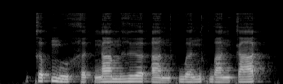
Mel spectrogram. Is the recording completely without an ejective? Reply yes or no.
yes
